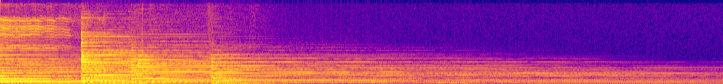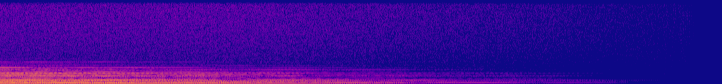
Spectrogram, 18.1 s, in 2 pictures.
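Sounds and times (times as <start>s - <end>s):
piano music: 0.0s - 12.3s.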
